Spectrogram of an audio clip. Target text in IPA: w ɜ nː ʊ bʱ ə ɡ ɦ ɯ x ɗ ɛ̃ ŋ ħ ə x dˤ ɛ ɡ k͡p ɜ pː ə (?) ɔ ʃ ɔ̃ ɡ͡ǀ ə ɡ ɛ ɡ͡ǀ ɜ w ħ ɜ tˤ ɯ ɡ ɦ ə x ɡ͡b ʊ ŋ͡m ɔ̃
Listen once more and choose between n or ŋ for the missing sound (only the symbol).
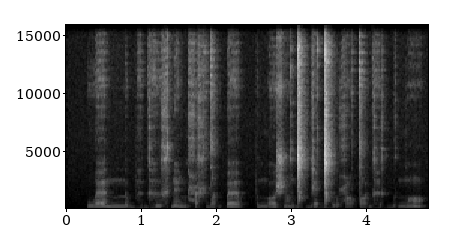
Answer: ŋ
